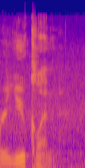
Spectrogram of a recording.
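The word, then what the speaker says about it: Uwchlan: paper mill in the Brandy Wine in Upper ukand Township is that how you pronounce thatand yes yeah okay by Downing Town and Chester Springs yeah yeah upper ukand and uh Brian says what up little uh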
